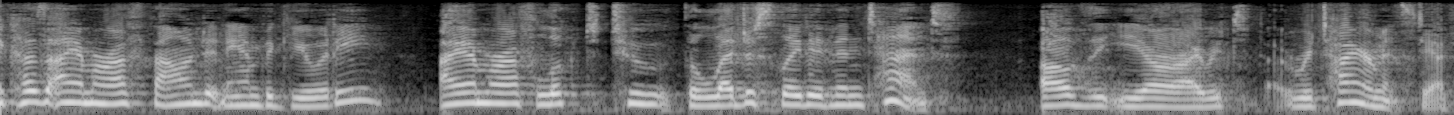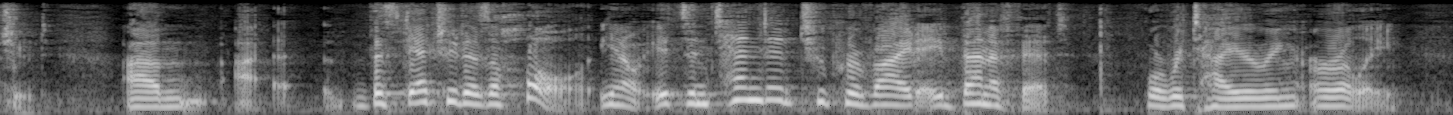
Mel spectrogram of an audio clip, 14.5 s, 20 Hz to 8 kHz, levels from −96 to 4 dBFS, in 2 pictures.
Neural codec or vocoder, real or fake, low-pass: codec, 16 kHz, 16 kbps, FreqCodec, larger model; fake; 7.2 kHz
